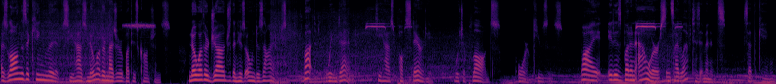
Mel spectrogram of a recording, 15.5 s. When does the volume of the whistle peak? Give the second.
13 s.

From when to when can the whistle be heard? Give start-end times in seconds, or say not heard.
2.5-3.1, 7.3-8.2, 12.7-13.7.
